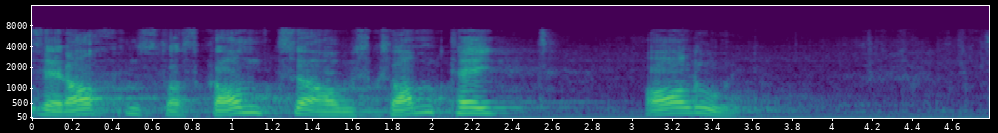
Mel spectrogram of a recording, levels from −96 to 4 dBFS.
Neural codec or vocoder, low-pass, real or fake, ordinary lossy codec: codec, 16 kHz, 16 kbps, FreqCodec, smaller model; 7.2 kHz; fake; MP3, 64 kbps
